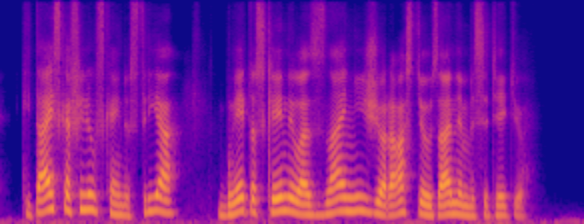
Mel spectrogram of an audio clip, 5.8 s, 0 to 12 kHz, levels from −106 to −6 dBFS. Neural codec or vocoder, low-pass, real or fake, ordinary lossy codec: codec, 24 kHz, 0.9 kbps, WavTokenizer, large speech release; none; fake; none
